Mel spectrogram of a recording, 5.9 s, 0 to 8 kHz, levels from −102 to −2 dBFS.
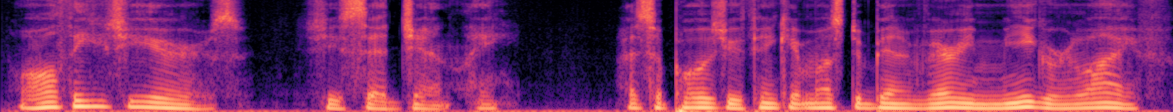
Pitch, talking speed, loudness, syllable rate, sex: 120 Hz, 185 wpm, -18 LUFS, 4.9 syllables/s, male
